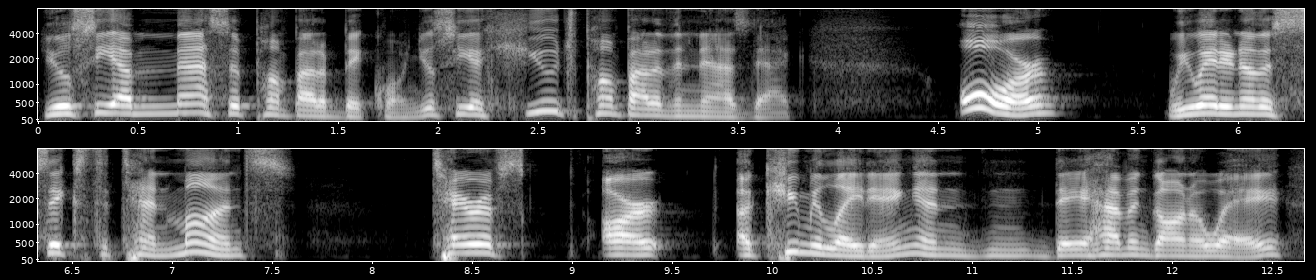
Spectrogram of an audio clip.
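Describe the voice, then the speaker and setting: A young man hosting a casual crypto market show, talking in animated bursts with fillers and restarts. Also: sits high, a little slow, no room sound, clean studio sound. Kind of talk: casual market commentary to a live chat.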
